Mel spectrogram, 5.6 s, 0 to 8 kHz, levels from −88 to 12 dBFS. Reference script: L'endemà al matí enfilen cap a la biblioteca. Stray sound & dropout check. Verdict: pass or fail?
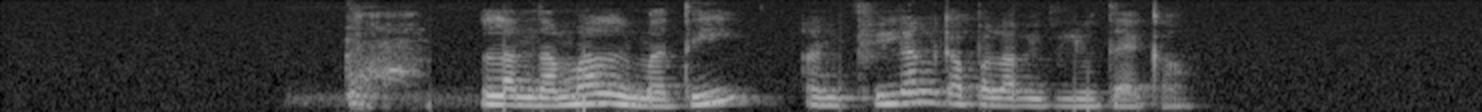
fail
